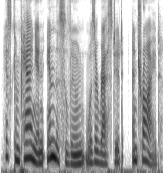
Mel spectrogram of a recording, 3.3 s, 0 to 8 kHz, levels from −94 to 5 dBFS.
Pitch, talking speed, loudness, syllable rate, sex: 205 Hz, 165 wpm, -16 LUFS, 4.7 syllables/s, female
